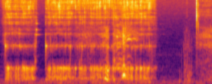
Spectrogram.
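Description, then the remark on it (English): Someone gulps water in a wet, gurgling stretch lasting a couple of seconds, then it falls quiet apart from a brief faint noise near the end. “did you spill water all down yourself?”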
